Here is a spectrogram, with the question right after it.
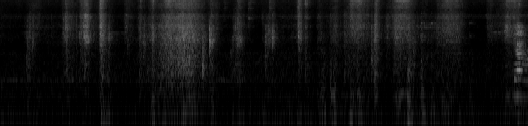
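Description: A drawer being opened and rummaged while hunting for a heat mat, with soft wooden slides, knocks and clatters of items shifting inside, close and fairly quiet, in irregular bursts.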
